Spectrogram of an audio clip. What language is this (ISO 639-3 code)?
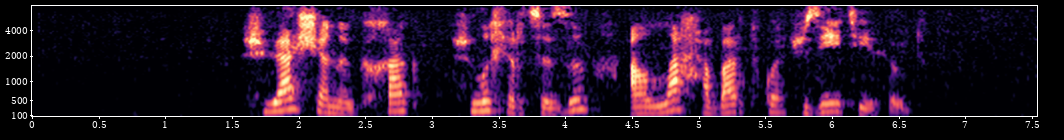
abk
